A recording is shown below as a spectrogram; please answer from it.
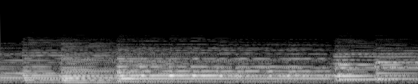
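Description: Upright piano played by hand: a slow passage of sustained notes and chords, with one chord held for about two seconds in the middle.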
